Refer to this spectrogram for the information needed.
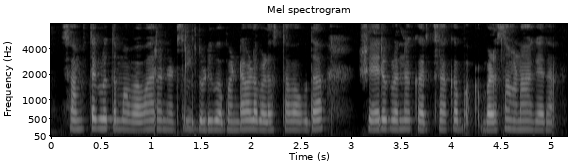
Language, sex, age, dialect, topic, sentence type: Kannada, female, 25-30, Central, banking, statement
